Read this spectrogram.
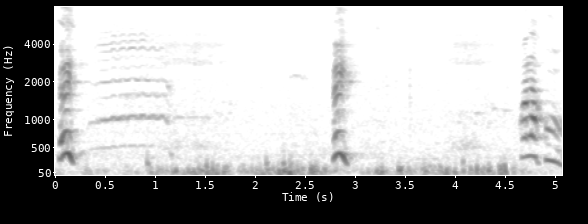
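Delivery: furious yells over the missing bananas; angry shouting. Acted. Owner finds his banana bunch stolen, furious shouting. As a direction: bellow it out, outraged.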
